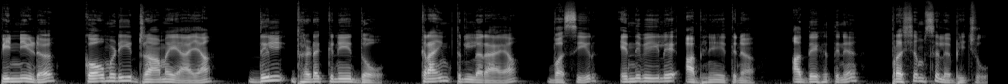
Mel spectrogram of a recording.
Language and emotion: Malayalam, neutral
